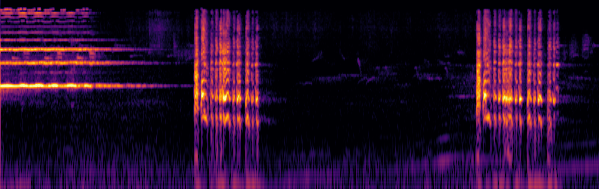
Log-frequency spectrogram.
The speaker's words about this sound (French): Quand on voit ce dindon et quand on le compare au dindon auquel on est habitué, le dindon domestique, classique, le dindon domestique, il nous fait rien. Quand on voit ce dindon, il se passe quelque chose.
